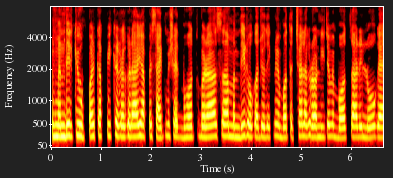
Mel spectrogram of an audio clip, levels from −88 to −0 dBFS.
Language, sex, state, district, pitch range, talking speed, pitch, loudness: Hindi, female, Bihar, Purnia, 225-245 Hz, 315 wpm, 240 Hz, -15 LUFS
